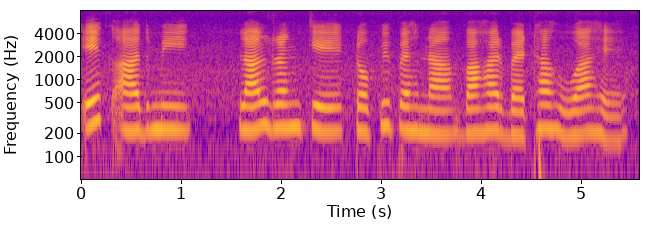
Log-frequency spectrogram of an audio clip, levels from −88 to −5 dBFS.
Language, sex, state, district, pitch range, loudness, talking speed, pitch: Hindi, female, West Bengal, Alipurduar, 205-235 Hz, -19 LUFS, 120 wpm, 225 Hz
